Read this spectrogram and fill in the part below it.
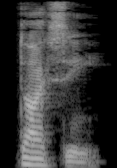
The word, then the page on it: dicey: Australian English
